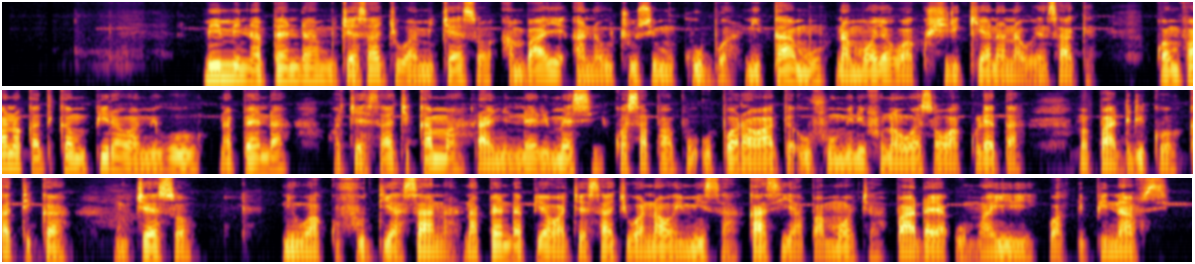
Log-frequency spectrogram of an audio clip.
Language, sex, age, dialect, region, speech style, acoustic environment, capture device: Swahili, male, 25-34, Kenya - Mombasa, Kenya, happy, nature, mobile / Linux / Chrome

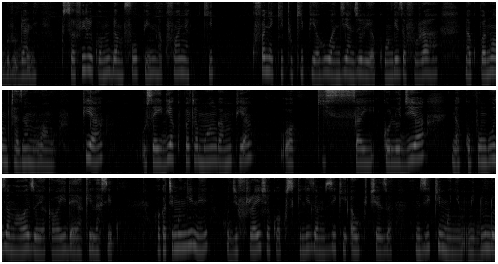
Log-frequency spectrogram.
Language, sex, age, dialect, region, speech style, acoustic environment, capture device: Swahili, female, 18-24, Kenya - Nairobi Sheng-influenced, Kenya, happy; relaxed, silence, mobile / Linux / Chrome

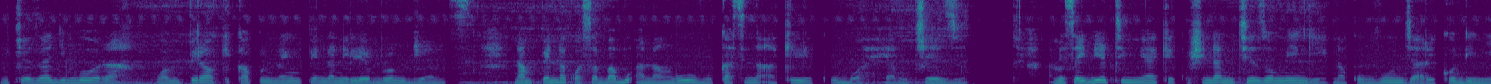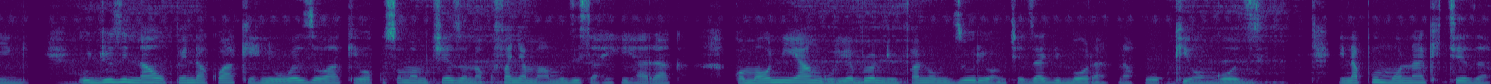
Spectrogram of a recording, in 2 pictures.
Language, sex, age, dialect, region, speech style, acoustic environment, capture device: Swahili, female, 25-34, Kenya - Mombasa, Kenya, relaxed, silence, mobile / Linux / Chrome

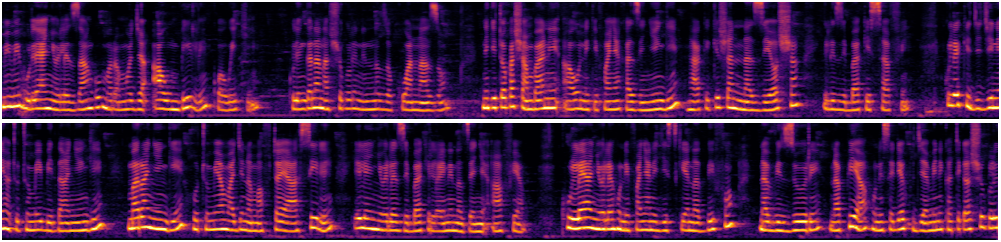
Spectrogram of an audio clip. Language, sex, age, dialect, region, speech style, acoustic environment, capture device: Swahili, female, 25-34, Kenya - Nairobi Sheng-influenced, Kenya, happy; excited, nature, desktop / Windows / Chrome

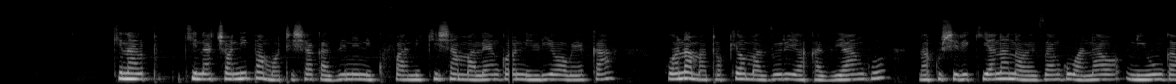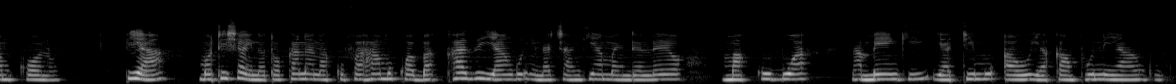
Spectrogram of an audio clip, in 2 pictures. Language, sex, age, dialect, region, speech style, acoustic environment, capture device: Swahili, female, 25-34, Kenya - Nairobi Sheng-influenced, Kenya, excited; relaxed; happy; focused, silence; nature; appliances, mobile / Linux / Chrome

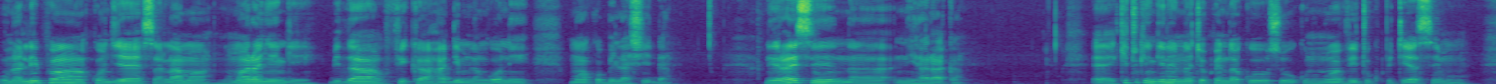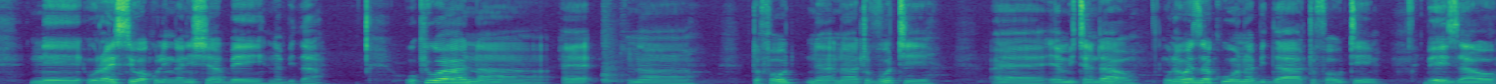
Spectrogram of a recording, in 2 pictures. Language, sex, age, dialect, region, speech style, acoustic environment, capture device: Swahili, male, 25-34, Kenya - Mombasa, Kenya, relaxed, nature, desktop / Windows / Chrome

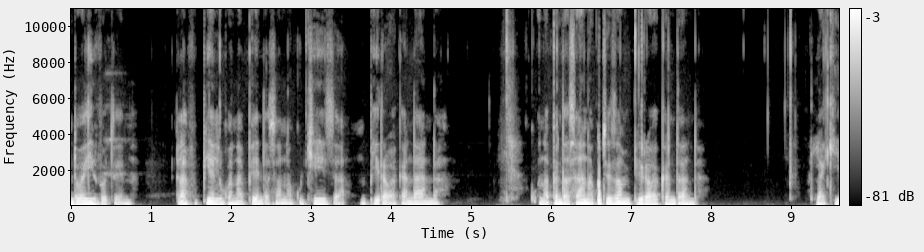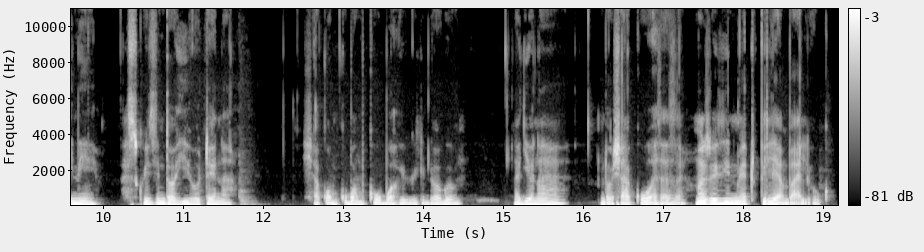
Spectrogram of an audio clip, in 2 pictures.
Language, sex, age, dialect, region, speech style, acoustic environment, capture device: Swahili, male, 18-24, Kenya - Mombasa, Kenya, focused, silence, mobile / Linux / Chrome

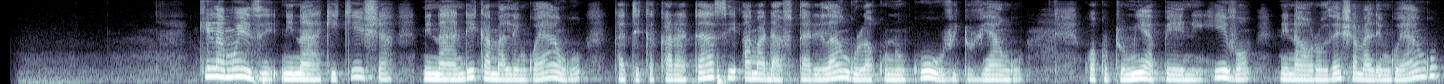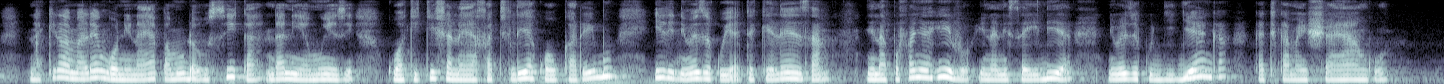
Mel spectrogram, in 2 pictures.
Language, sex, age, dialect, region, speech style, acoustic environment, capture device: Swahili, female, 25-34, Tanzania - Dar es Salaam, Tanzania, happy; relaxed; focused; excited, silence, mobile / Linux / Chrome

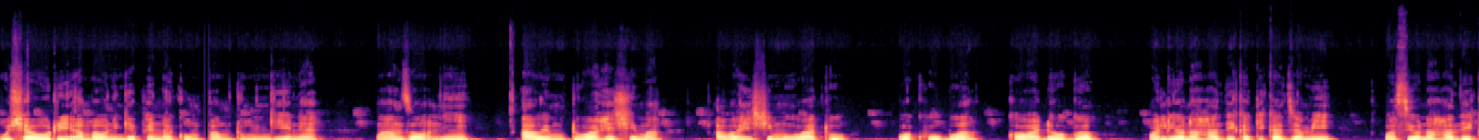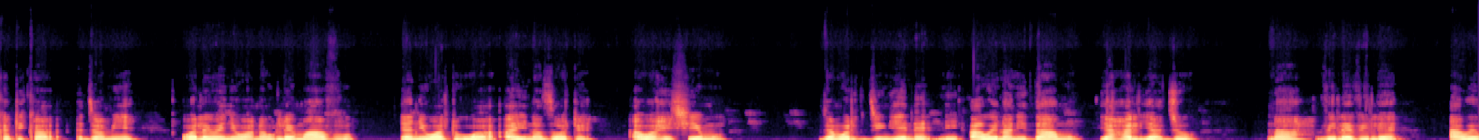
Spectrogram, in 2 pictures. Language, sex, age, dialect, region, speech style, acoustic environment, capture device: Swahili, male, 18-24, Kenya - Nairobi Sheng-influenced, Kenya, happy; relaxed; focused, people talking; music; nature; traffic; construction; appliances, mobile / Linux / Chrome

